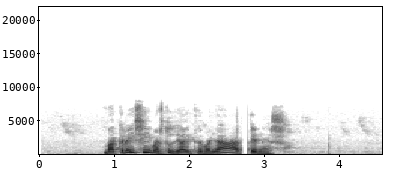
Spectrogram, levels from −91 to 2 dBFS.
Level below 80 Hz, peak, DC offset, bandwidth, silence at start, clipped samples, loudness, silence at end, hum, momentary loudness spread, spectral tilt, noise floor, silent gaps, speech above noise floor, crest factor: -60 dBFS; -2 dBFS; under 0.1%; 7.6 kHz; 0.85 s; under 0.1%; -16 LUFS; 1.35 s; none; 11 LU; -6.5 dB/octave; -60 dBFS; none; 45 dB; 16 dB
